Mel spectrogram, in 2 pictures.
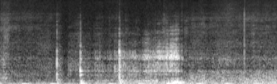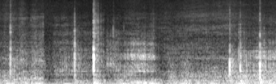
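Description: Long nails scratch and tap the cover of a blue paperback book lying flat on a table. Soft, low rubbing scrapes alternate with sharp clicking taps in a steady, repeating rhythm.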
